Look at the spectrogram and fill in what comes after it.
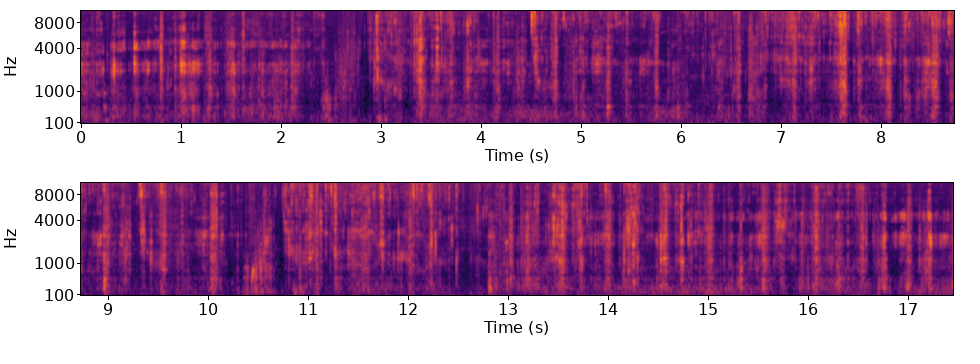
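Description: Close-miked chewing of food, with a quick run of crunches and small clicks.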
